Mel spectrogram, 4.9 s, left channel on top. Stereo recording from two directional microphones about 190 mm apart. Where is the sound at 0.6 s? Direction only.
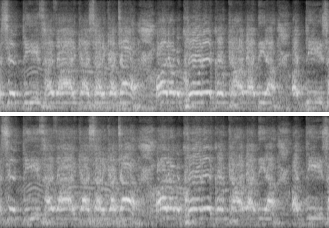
25° left (ahead or behind).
